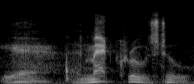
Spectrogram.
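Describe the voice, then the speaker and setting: A man's voice: on the low side, expressive, takes it slowly, vocal fry, pushed and bright, full character voice. An actor playing a surly, hot-headed American henchman, brutish and threatening, in a 1950s radio western. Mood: sullen. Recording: crackly 1950s radio recording.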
